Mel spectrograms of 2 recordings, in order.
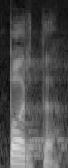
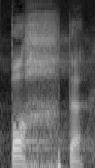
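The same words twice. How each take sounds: First: The R is a single quick tongue tap. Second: The R is a raspy fricative at the back. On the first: "o paulistano ... vibrante simples ... É uma batidinha breve" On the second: "Já o carioca ... fricativo plano velar surdo"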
